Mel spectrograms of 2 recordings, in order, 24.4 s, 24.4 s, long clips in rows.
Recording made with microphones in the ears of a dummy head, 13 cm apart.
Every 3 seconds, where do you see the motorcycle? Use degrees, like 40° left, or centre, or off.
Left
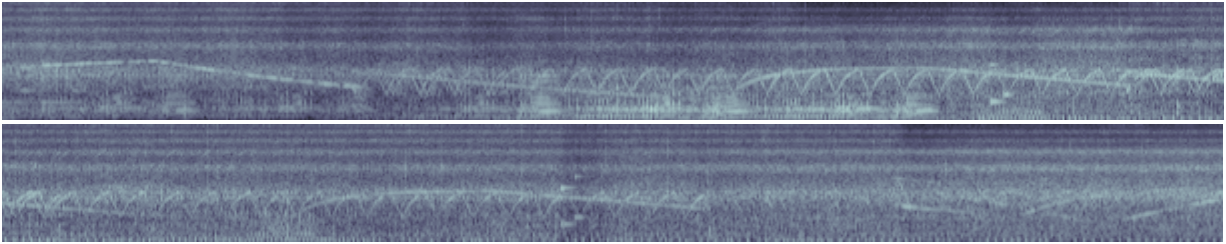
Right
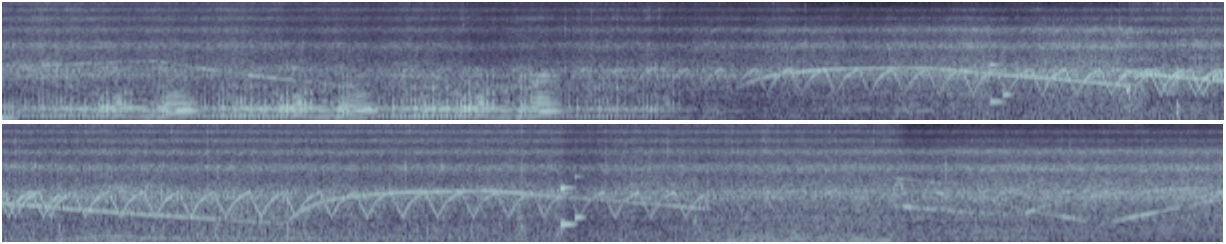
70° right, 30° right, 30° left, 60° left, 70° left, 70° left, 70° left, 70° left.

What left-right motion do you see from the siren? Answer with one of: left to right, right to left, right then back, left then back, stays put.
left to right.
